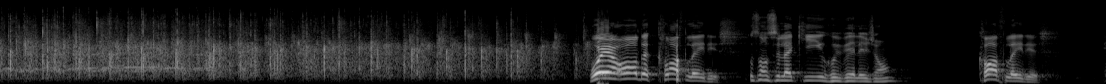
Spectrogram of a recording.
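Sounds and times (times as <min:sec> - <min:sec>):
audience clapping: 0:00.0 - 0:06.2
speech: 0:05.9 - 0:09.0, 0:09.8 - 0:11.0.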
